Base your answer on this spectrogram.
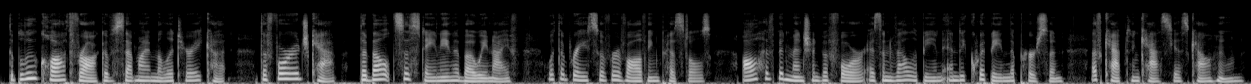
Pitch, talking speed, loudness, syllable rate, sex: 175 Hz, 170 wpm, -20 LUFS, 6.0 syllables/s, female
